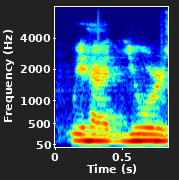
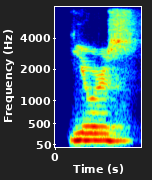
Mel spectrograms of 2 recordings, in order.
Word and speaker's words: Ewers: I mean, we had Ewers unfortunately have to go out, like I said.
